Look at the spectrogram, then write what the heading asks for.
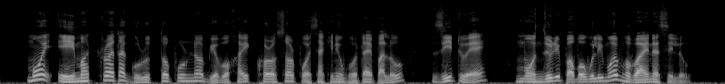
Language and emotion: Assamese, happy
